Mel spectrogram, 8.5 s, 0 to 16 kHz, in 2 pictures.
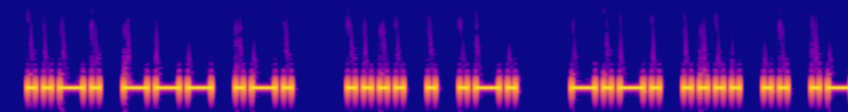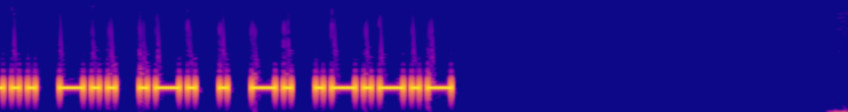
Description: Morse code, heard as a keyed tone, about 32 wpm, 700 Hz. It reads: FOR HER CHILDREN.
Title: Sentences from Top 1000 Words - Review Part 3 - 30wpm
